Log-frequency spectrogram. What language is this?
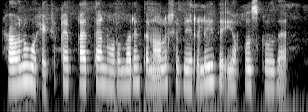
Somali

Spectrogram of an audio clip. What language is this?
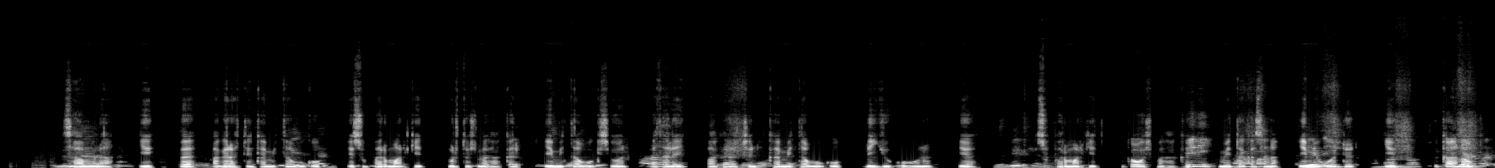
Amharic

